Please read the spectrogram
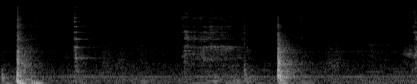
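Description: A kitchen utensil knocking sharply against a mixing bowl twice, a little over two and a half seconds apart, with soft scraping in between as dry flour mix is stirred.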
